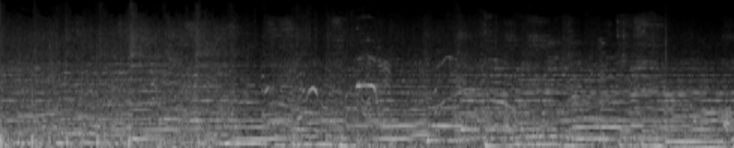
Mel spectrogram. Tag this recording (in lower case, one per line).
music
speech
